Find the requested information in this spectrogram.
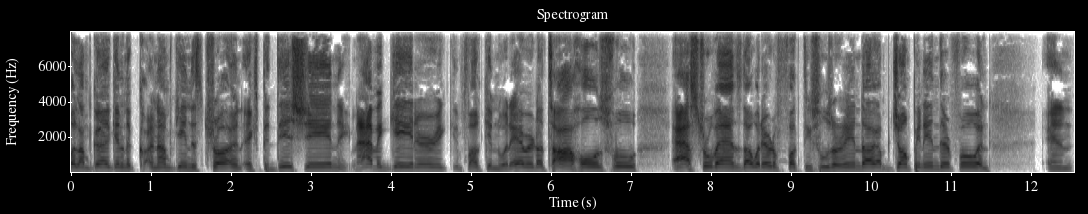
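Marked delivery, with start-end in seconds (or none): none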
